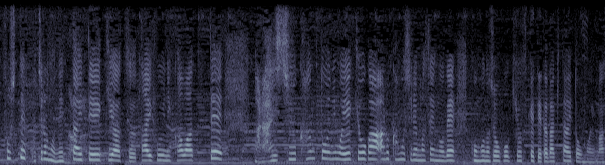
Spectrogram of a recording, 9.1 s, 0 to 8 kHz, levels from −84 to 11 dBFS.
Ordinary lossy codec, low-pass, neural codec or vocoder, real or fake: none; none; none; real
